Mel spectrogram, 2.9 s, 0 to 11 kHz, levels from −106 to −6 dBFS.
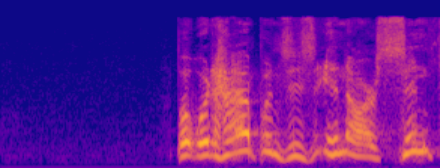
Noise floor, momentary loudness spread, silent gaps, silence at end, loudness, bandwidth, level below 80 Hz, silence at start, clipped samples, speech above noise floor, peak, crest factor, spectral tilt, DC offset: -85 dBFS; 8 LU; none; 0.05 s; -33 LUFS; 7.6 kHz; under -90 dBFS; 1.2 s; under 0.1%; 52 dB; -18 dBFS; 18 dB; -2.5 dB/octave; under 0.1%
